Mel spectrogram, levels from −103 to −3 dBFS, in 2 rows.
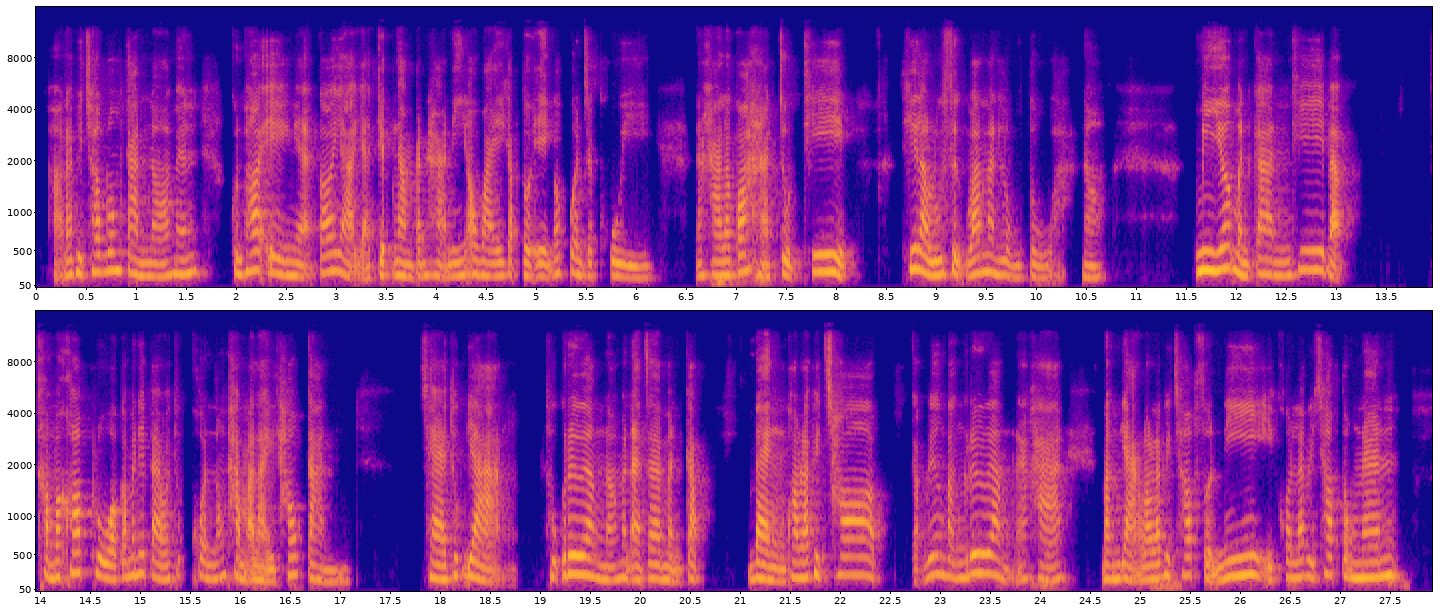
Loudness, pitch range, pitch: -25 LUFS, 175-230 Hz, 195 Hz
